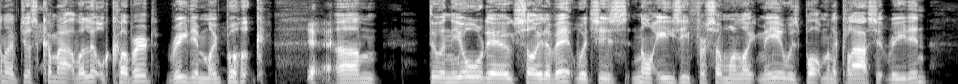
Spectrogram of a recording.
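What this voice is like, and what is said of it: Broad Bristolian English accent. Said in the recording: “your distinctive accent... I'm still as broad a Bristolian as I've ever going to be”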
